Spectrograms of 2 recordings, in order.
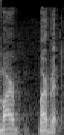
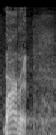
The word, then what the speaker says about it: Marbut: Marbut. Marbut.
